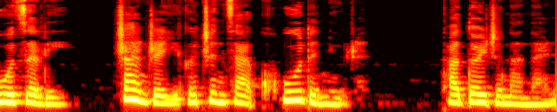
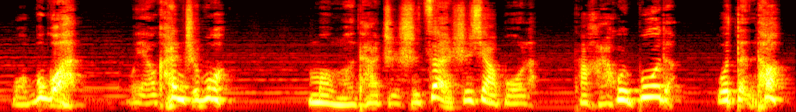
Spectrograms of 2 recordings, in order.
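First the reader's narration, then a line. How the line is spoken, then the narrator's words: Angry man. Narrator (Chinese): 一个男的愤怒的说道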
